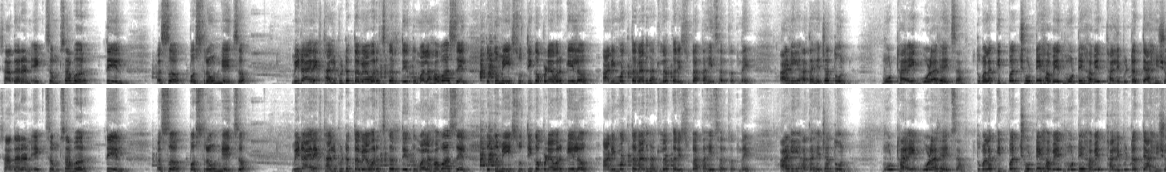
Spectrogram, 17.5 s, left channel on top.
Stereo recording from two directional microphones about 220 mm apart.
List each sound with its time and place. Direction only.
0.0 s a woman's voice: 60° left (ahead or behind)
11.7 s a woman's voice: 55° left (ahead or behind)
